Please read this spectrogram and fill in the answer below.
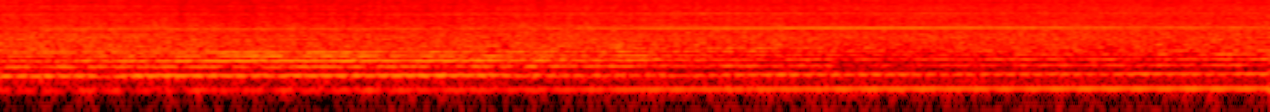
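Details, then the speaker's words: Raptor prototype aircraft engine run-up outdoors after reassembling and oil-priming the reduction drive, checking leaks and governor: steady high engine note with even whine, constant speed, no grinding or rattles; healthy run-up. "So this is a run up here going on. I'll let you listen to that for a little bit."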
